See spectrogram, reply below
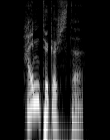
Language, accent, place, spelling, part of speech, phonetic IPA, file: German, Germany, Berlin, heimtückischste, adjective, [ˈhaɪ̯mˌtʏkɪʃstə], De-heimtückischste.ogg
- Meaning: inflection of heimtückisch: 1. strong/mixed nominative/accusative feminine singular superlative degree 2. strong nominative/accusative plural superlative degree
